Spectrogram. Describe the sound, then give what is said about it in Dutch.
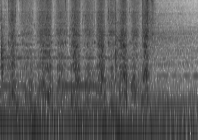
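A hand saw cuts through wood in steady back-and-forth strokes, about nine rasping pulls in quick rhythm, loud and scratchy, then stopping abruptly. No one speaks. “Hé, hey, stop nou eens met zagen!”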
